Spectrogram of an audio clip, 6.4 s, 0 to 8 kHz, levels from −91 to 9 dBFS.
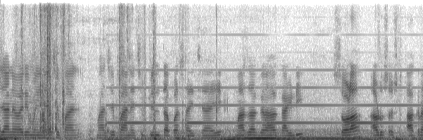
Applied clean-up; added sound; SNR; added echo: none; Slam / Engine starting; -3 dB; none.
